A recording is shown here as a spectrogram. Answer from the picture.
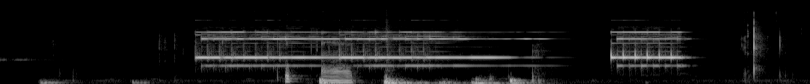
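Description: Mobile phone ringtone sounding twice: a long ring of several steady tones, then a short ring cut off as the call is answered. Low thumps and rustling from handling run underneath.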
